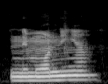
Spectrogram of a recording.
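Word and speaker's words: pneumonia: निमोनिया। निमोनिया क्या होता है? निमोन जो हर एक बुखार होता है। यहां पर पी साइलेंट है। पी साइलेंट क्यों है? ठीक में। यहां पर एन आया है इसलिए पी साइलेंट है।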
